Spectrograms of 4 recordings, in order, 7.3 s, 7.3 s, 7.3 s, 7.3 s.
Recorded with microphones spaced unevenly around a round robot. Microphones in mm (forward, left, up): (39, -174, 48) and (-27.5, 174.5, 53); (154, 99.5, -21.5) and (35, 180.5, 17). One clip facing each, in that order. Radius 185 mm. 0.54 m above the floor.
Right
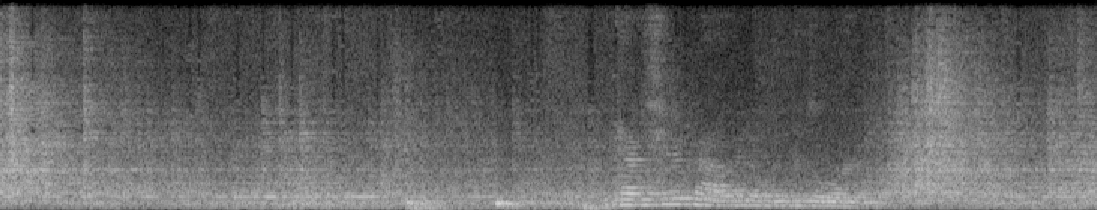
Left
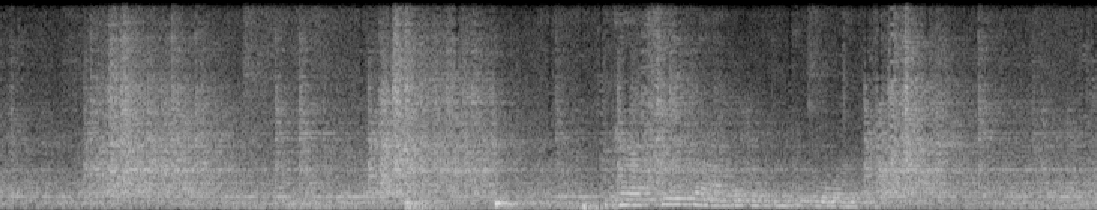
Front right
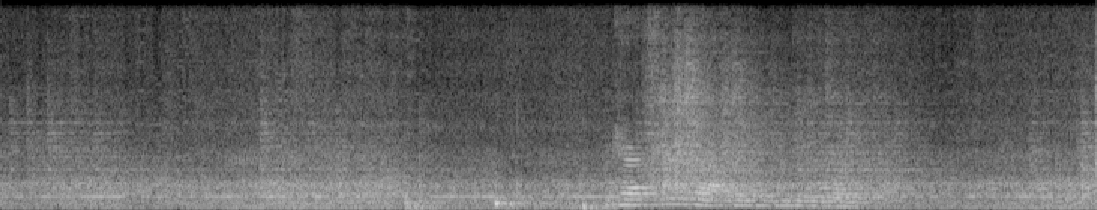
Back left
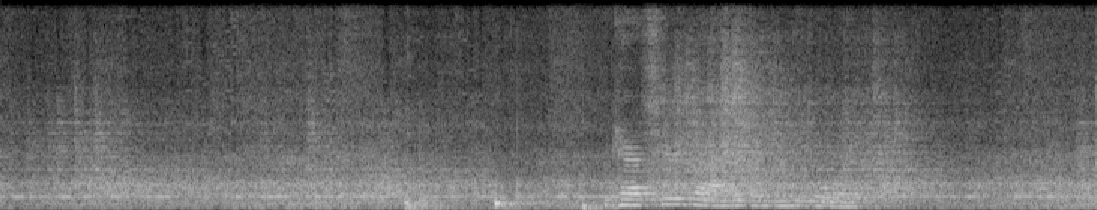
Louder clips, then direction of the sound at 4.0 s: Left 1 dB, back left 2 dB; 80° left.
